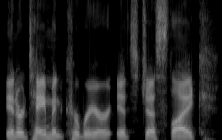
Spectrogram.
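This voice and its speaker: A male podcast host who explains in long lists and talks quickly, in casual chat. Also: medium pitch, expressive, sharp tone, no room sound, studio quality.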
